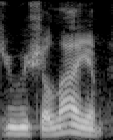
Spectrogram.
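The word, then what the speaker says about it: ירושלים: We pronounce it. The Kri is Yerushalayim, but it actually does not have the yud. It's Yerushalem in terms of the consonants in the word.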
